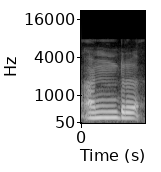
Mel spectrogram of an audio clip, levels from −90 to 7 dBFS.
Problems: continuous background conversations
